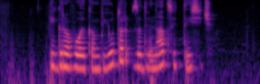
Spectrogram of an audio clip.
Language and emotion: Russian, neutral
